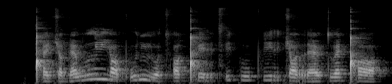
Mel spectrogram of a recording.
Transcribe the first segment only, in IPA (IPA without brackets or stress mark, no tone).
ǃʰ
